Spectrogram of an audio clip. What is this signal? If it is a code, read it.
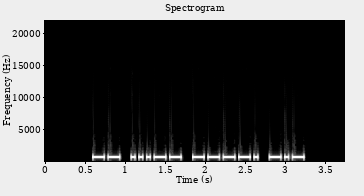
Morse code, heard as a keyed tone, about 25 wpm, 700 Hz. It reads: M39K
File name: practice / 25wpm / Four Letter-Number Combinations - 25wpm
